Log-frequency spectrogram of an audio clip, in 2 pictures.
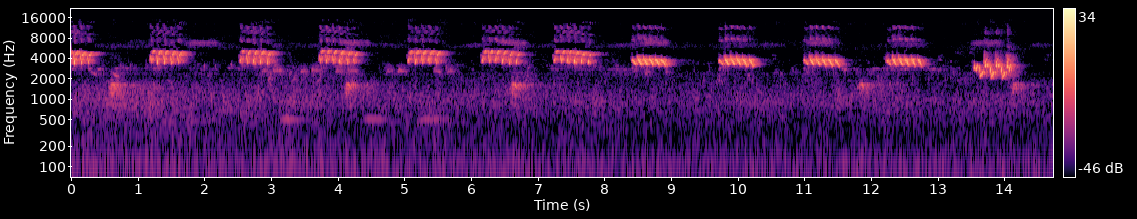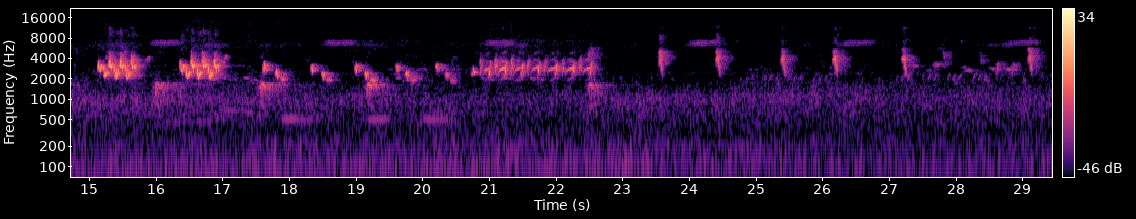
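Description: A songbird singing a repeated trilled phrase about once a second, changing about halfway through to quicker falling notes and a short fast trill, then fainter short notes near the end. A faint, low three-note call sounds twice in the background.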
